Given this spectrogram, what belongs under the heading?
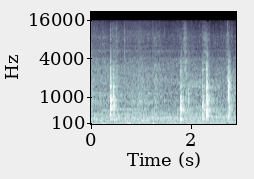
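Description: Sliced Granny Smith apples with nutmeg stirred in a pan, several distinct close scraping strokes of a utensil over a faint sizzle, without talk.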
